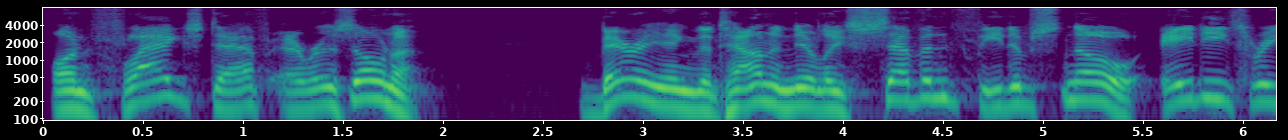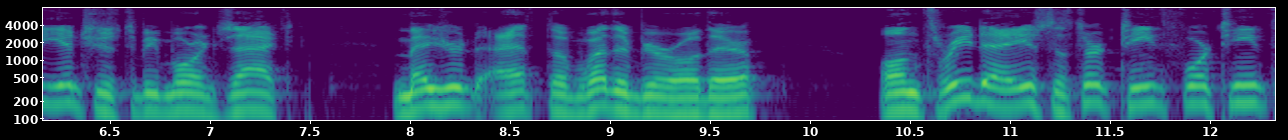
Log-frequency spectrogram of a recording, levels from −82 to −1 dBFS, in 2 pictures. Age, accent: 60-79, American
